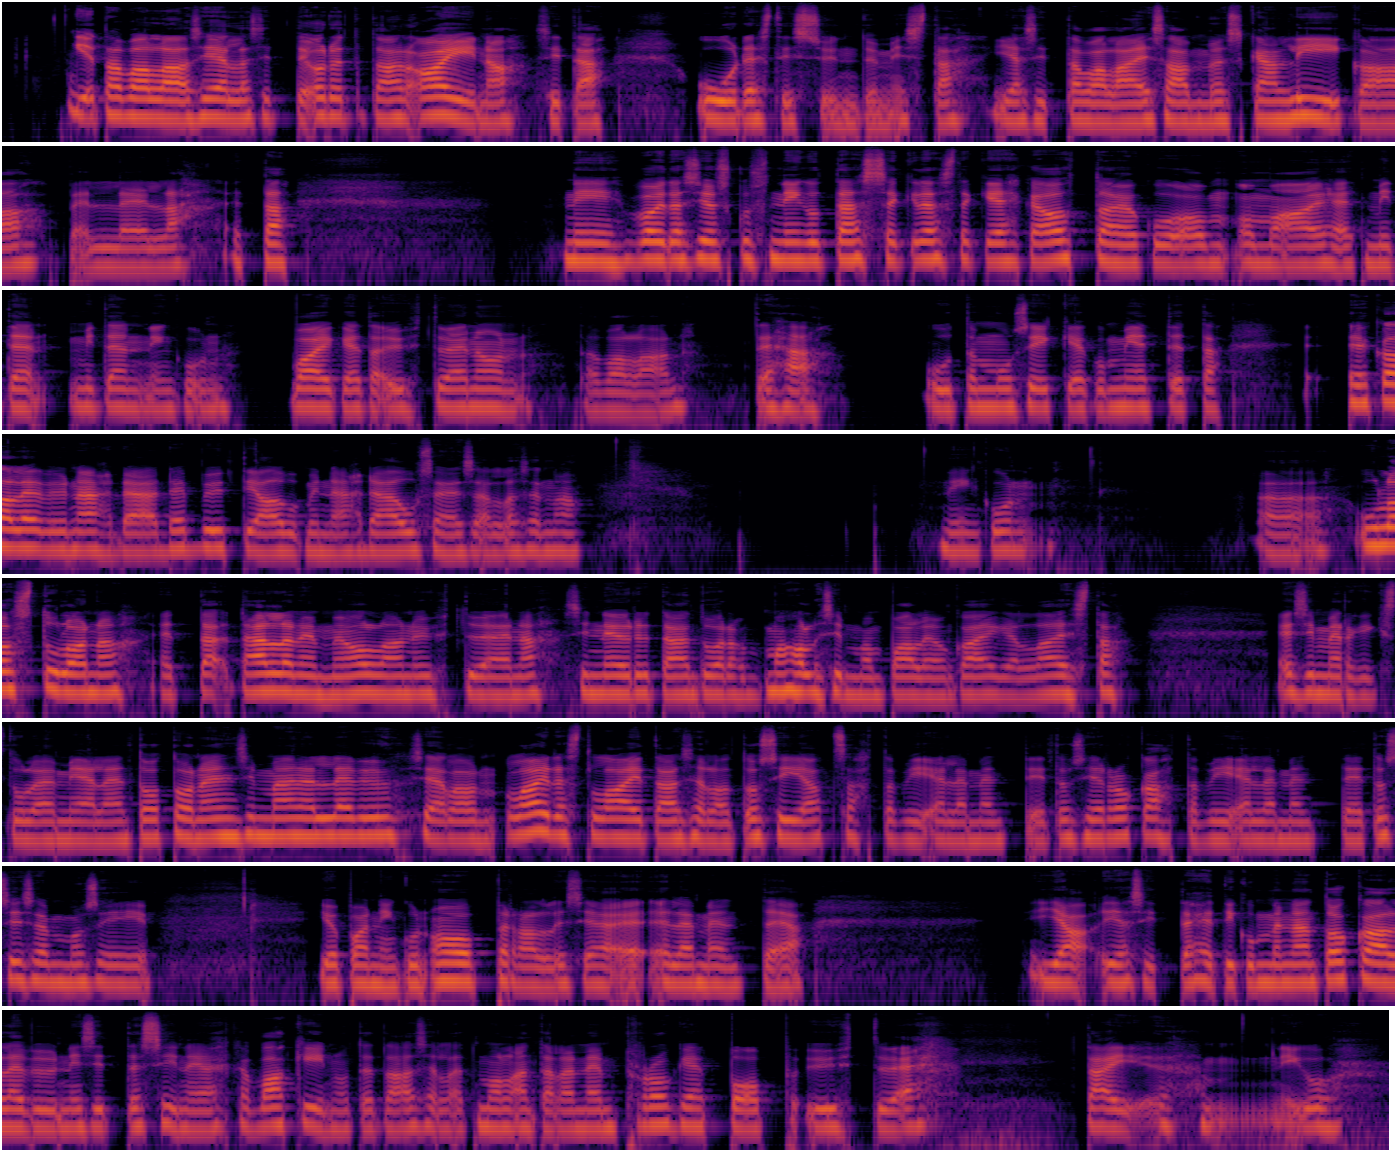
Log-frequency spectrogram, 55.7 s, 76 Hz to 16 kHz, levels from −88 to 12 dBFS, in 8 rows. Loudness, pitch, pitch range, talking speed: -30 LUFS, 185 Hz, 175-200 Hz, 125 wpm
